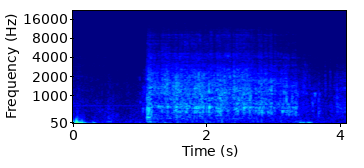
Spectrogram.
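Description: Chalk scratching across a blackboard for about two seconds, after a low thump at the start.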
